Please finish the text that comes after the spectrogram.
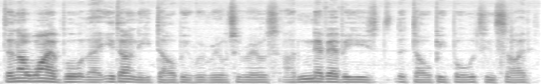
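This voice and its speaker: A man's voice: on the low side, fairly even intonation, brisk, dark tone. A middle-aged man chatting casually and unscripted as host of a vintage audio video, rambling and thinking aloud, often repeating himself. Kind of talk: casual unscripted hands-on chat.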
